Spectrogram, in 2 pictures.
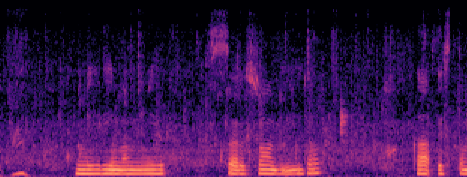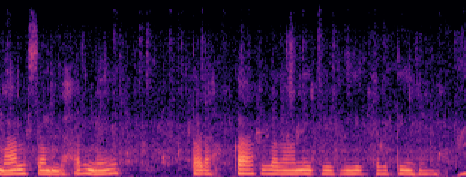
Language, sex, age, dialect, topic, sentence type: Hindi, female, 25-30, Kanauji Braj Bhasha, agriculture, statement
